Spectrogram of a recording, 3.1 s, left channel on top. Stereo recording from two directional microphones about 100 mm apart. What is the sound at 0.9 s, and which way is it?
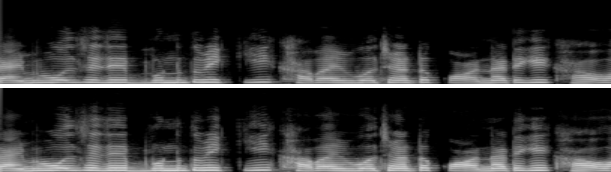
A child's voice, 65° right (ahead or behind).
